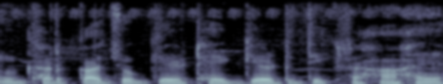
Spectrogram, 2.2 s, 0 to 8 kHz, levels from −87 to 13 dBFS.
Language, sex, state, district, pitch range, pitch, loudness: Hindi, male, Bihar, Purnia, 115-125 Hz, 120 Hz, -21 LUFS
